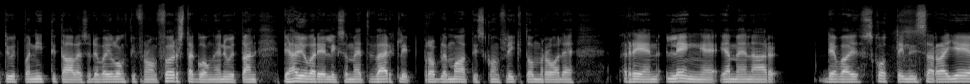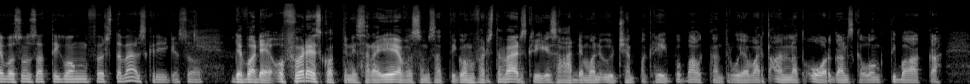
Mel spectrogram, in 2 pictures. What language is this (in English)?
Swedish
